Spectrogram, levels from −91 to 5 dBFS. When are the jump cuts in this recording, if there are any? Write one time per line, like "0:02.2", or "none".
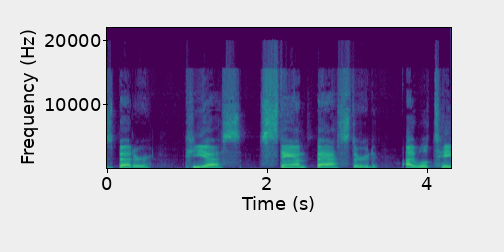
0:02.5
